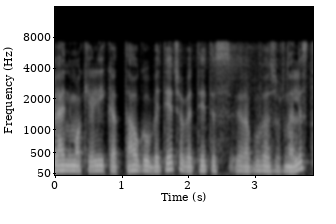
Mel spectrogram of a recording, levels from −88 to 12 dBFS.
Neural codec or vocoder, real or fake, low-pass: none; real; 7.2 kHz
